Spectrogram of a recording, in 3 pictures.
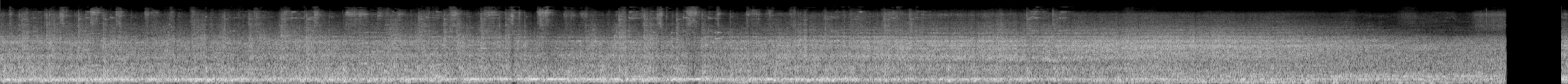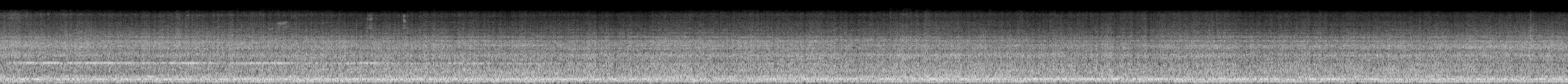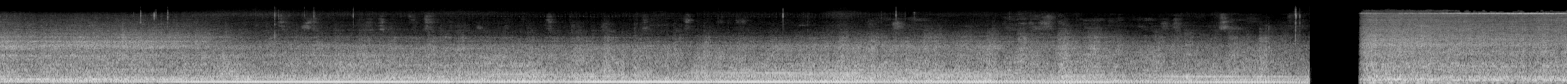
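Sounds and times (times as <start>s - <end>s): electric train running: 0.0s - 12.9s, 15.6s - 47.0s
propeller plane engine drone: 15.6s - 47.0s.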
